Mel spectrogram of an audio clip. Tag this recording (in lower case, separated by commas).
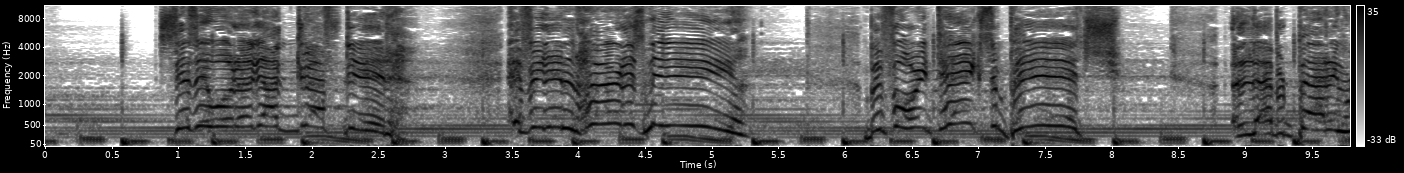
music, speech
